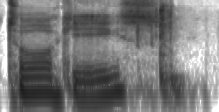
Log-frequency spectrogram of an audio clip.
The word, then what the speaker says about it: Takis: So that thing, Takis, is pronounced Torquis,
